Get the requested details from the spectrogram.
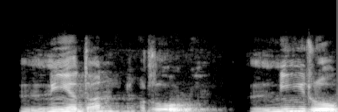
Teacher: तो यहां पर दो यह है कि यदि विसर्ग से पहले यदि विसर्ग से पहले छोटी इ या छोटा उ स्वर हो और दूसरे शब्द के आरंभ में यदि र हो तो विसर्ग का लोप हो जाता है और विसर्ग से पहले वाला जो ह्रस्व स्वर है वो दीर्घ में परिवर्तित हो जाता है।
